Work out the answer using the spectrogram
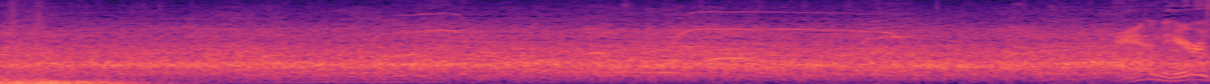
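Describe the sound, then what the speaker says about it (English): Home crowd in an ice hockey video game roars in a sustained wash of cheering and noise, with whistles and shouts over it and a commentator talking throughout. "The home crowd is ecstatic."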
